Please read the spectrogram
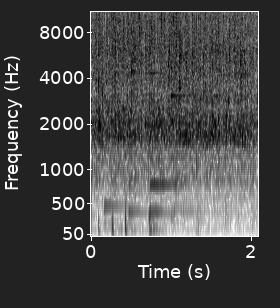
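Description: A few soft single notes from a folk string band's instruments: some short plucked notes, then a held note, with no tune yet, over a steady hiss.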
